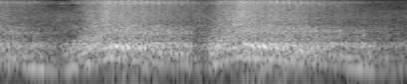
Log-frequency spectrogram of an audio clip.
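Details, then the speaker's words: Turbo Nissan Patrol with screamer pipe, two clean throttle blips rising and falling smoothly with no misses, knocks or rattles after wideband sensor wiring; healthy engine revving freely. "yeah i'm loving that guys that's what we wanted nice stock standard patroller hey"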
